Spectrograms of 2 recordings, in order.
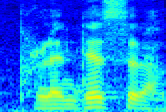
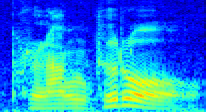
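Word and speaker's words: Vlaanderen: 사람이 미국 사람이기 때문에 영어식 바람으로 블렌드 에스라 그러고 브라우스 발음으로는 블라우 들어 그렇게 말합니다 2 벨기에와 낼 안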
